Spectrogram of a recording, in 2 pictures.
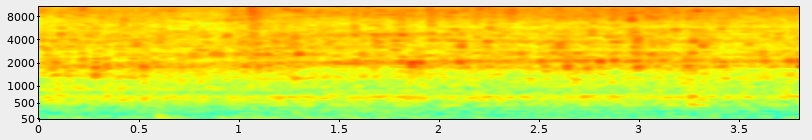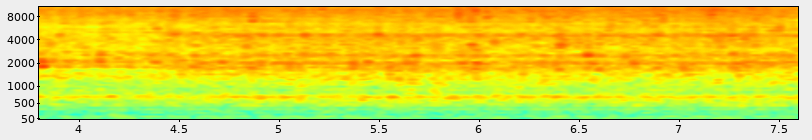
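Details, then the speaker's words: MKV Toyota Supra interchiller coolant loop, pump just switched on with no leaks after re-routing valve lines: steady gurgling and bubbling over the pump hum instead of smooth flow, air trapped in the loop; owner assumes it is not completely full. "Oh, yeah. I can tell there's a lot of air in there. You can hear it. Cuz normally it wouldn't make that bubbling sound."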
